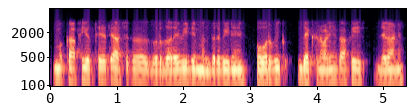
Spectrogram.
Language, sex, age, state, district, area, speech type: Punjabi, male, 45-60, Punjab, Fatehgarh Sahib, urban, conversation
